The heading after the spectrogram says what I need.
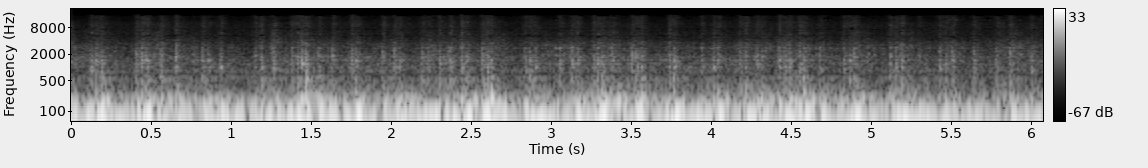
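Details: VW Mk1 Rabbit rebuilt engine after re-torquing bearing caps (cheap torque wrench blamed for not turning): deep, even note with steady low pulses, no tapping or knocking; normal running.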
